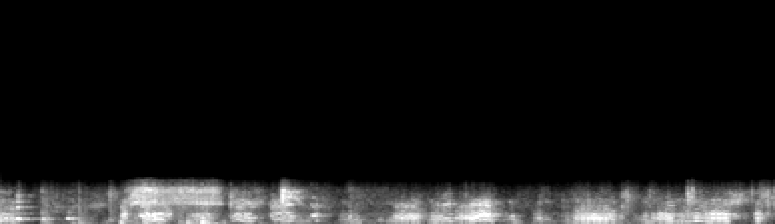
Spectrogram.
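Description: Two-week-old puppies whimpering and squealing, several high cries one after another.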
